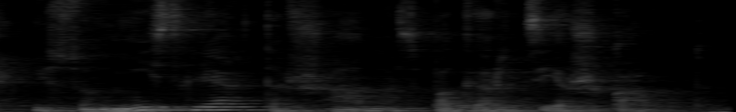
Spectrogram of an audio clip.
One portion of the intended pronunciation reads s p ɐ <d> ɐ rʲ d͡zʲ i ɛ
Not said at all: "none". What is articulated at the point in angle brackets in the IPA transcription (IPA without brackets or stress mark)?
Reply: ɡ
